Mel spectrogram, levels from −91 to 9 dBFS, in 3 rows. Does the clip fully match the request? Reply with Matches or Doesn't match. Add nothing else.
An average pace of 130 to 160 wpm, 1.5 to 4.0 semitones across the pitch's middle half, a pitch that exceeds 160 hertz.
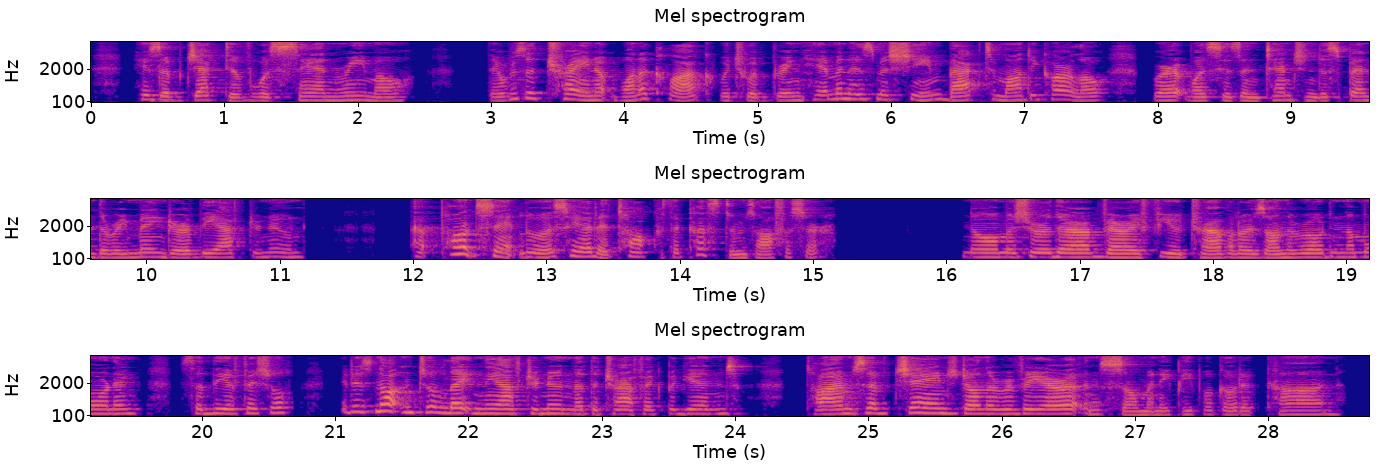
Doesn't match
